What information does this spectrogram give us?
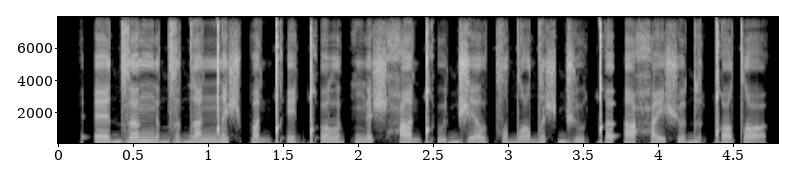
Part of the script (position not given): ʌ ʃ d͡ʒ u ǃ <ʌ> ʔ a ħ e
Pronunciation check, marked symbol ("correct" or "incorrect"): correct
